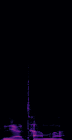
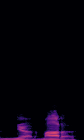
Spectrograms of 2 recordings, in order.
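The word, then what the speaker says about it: NieR:Automata: the end credits of nira tamila or niratamata sorry i've been saying it wrong my whole life uh near adamada but i would probably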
